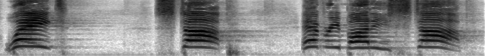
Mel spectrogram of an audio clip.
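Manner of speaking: high, loud desperate yell to halt everyone; frantic shout. Retold or imitated. Gomez stopping the staged shooting in the gym, frantic high shout. Gomez leaps up, stops the scene.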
